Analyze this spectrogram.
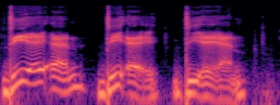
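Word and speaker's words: Dandadan: No, So- D A N D A N D A D A N. Yes. How dare you spell it wrong?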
